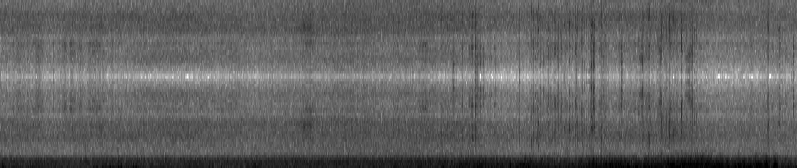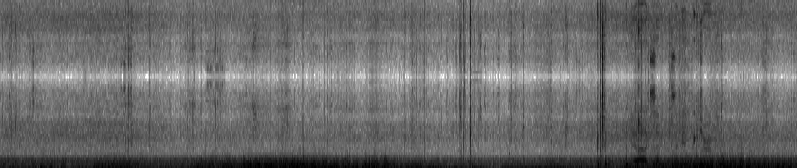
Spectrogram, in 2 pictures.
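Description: Wind buffeting a boat-mounted action camera's microphone: a steady low rumble that swells twice, strongest about halfway through, with a few faint clicks near the end.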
